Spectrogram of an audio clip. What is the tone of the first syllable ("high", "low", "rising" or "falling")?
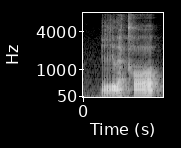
low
